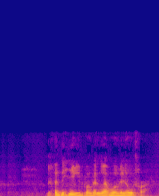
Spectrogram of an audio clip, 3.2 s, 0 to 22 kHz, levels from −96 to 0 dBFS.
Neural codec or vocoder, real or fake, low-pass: codec, 16 kHz, 1 kbps, FunCodec, trained on LibriTTS, 50 frames a second; fake; 7.2 kHz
